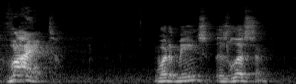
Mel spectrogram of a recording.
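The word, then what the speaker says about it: Hwæt: first line right there that first word is pronounced riot what it means is listen so I was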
